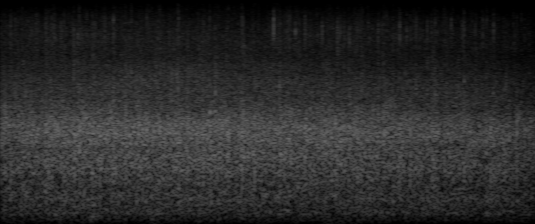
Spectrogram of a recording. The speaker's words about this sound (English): Can you just give them a hand and welcome them here?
